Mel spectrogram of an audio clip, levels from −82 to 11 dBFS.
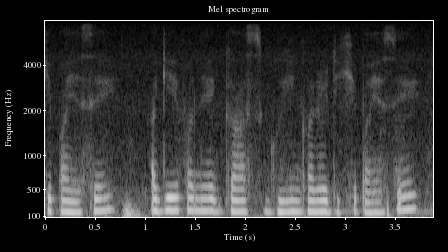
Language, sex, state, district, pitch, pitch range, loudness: Nagamese, female, Nagaland, Kohima, 170 Hz, 165-180 Hz, -15 LUFS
